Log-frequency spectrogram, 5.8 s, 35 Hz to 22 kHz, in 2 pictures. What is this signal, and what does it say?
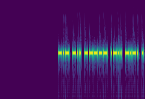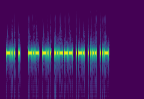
Morse code, heard as a keyed tone, about 52 wpm, 700 Hz. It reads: KD0LCE DE KD2RHU
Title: USA Callsign DE Callsign - 6 Characters - 50wpm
